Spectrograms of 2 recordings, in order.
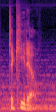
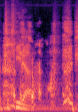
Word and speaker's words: Takeda: The director of the cult classic PlayStation classic Parasite Eve was Chrono Trigger and Final Fantasy V legend Takeshi Takedo. Or Takeda.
